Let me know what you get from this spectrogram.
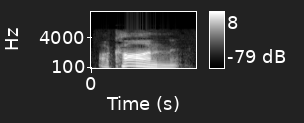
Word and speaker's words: Achan: Achan is the way you would say his name, the one who stole from Jericho.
